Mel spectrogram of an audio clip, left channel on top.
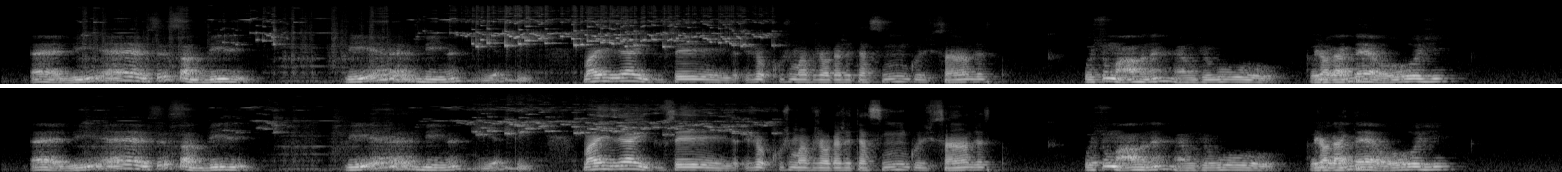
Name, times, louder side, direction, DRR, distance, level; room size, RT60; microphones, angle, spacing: voice 1, 0.3-2.5 3.4-4.6 10.8-12.7 13.1-14.5, right 1 dB, 10° left, -3 dB, 2.5 m, -23 dB
sound 1, 0.8-7.7, left 5 dB, 85° left, 2.6 m, -37 dB
voice 2, 3.7-4.2 4.7-9.9 13.1-13.6, right 2 dB, 45° right, 9 dB, 1.0 m, -25 dB
11.5 x 9.9 x 4.1 m, 0.43 s
head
